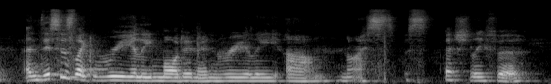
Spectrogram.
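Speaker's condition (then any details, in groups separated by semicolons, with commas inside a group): No condition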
